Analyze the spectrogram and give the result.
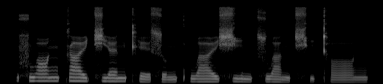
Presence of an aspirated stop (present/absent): present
